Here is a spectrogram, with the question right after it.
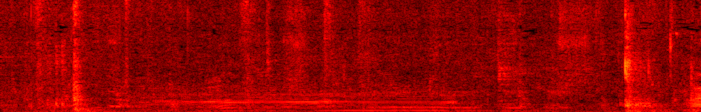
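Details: Large cattle being unloaded from a truck; one animal gives a flat, droning low moo lasting about a second, with overlapping men's voices and clattering knocks.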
